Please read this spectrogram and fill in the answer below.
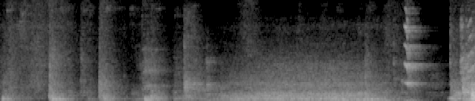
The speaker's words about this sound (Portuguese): Vou pechar a porta porque creo que está aquí.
